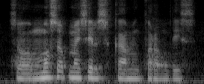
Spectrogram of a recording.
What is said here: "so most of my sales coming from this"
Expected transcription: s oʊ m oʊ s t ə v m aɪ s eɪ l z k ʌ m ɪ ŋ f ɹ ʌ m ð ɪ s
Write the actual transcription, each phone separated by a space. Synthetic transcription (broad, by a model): s oʊ m oʊ s t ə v m aɪ s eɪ l s k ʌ m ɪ ŋ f ɹ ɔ m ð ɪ s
